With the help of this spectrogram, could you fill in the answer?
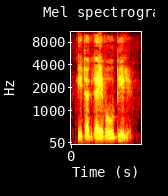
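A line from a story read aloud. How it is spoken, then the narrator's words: Plain. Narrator (Russian): сказал Мэтлок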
